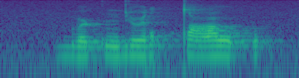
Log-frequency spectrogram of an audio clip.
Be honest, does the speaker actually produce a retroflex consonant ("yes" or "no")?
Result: yes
